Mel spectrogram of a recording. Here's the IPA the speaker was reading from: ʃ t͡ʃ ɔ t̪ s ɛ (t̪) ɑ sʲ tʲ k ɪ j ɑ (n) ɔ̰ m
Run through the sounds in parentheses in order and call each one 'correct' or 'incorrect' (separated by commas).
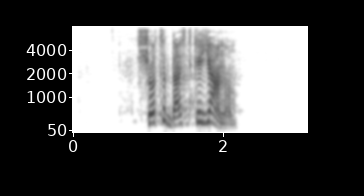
incorrect, correct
